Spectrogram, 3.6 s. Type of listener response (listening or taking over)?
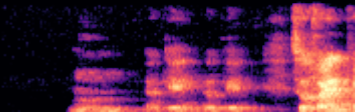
listening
